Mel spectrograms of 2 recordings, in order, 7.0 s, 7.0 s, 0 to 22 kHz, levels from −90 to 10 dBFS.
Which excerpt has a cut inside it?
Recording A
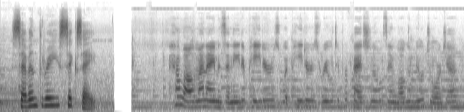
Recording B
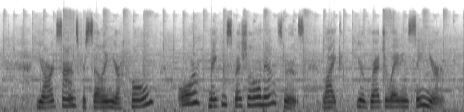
A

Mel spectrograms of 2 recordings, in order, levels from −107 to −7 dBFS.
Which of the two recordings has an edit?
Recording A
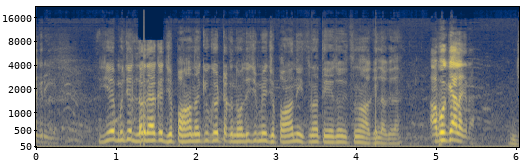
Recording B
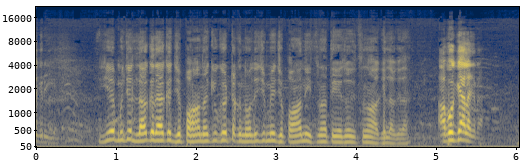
A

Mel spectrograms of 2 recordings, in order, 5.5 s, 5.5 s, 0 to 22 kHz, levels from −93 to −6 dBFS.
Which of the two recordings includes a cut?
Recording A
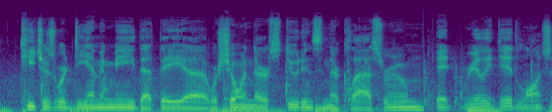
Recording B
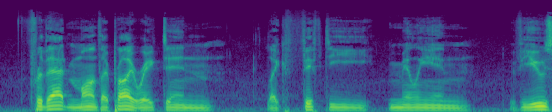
A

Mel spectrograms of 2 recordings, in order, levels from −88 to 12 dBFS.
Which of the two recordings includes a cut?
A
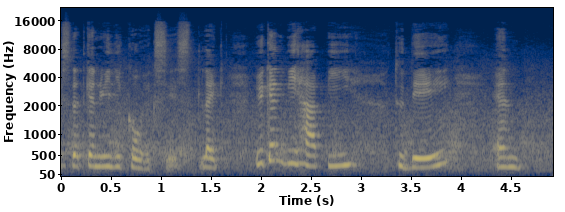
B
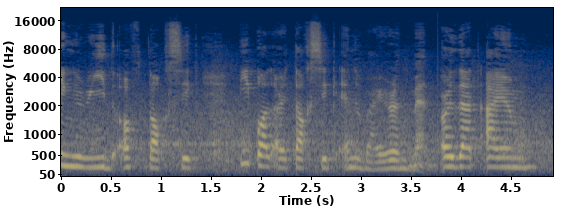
B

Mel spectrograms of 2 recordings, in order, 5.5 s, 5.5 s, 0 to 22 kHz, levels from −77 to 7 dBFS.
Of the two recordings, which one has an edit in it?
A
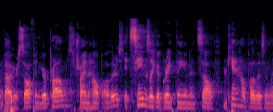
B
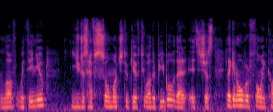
A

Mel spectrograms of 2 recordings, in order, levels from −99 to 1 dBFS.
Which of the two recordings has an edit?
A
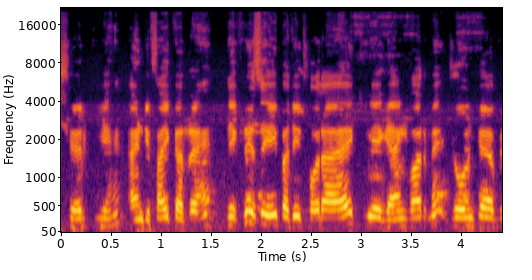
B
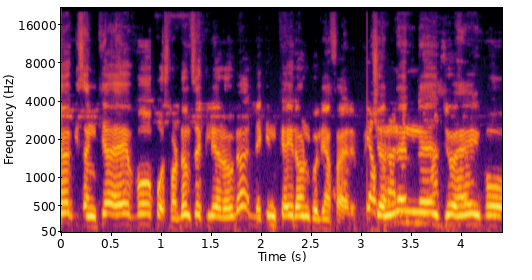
B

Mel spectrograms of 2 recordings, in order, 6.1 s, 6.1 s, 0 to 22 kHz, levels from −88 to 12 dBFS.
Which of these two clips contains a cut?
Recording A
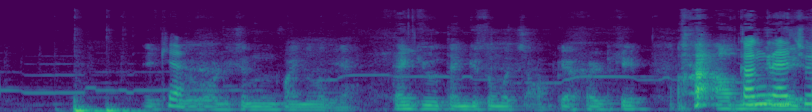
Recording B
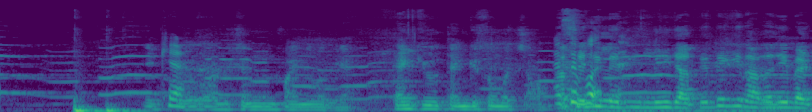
B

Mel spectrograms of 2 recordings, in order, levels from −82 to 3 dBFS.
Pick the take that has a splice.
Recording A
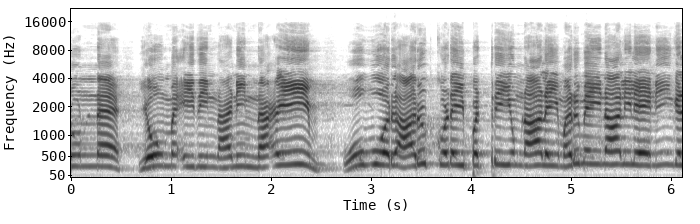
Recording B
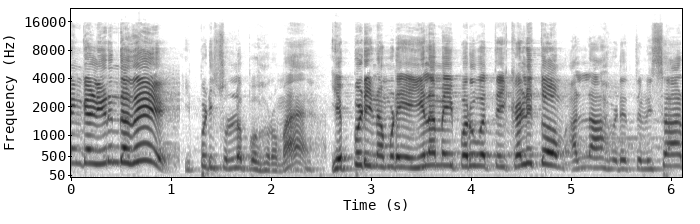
B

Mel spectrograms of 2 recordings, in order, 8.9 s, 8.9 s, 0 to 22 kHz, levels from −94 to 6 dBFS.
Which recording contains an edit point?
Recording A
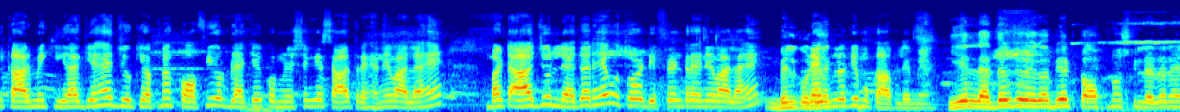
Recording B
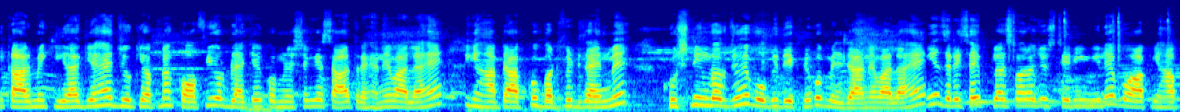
B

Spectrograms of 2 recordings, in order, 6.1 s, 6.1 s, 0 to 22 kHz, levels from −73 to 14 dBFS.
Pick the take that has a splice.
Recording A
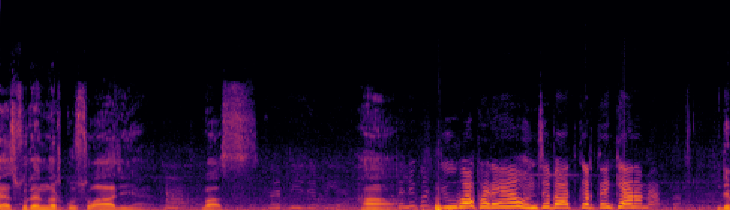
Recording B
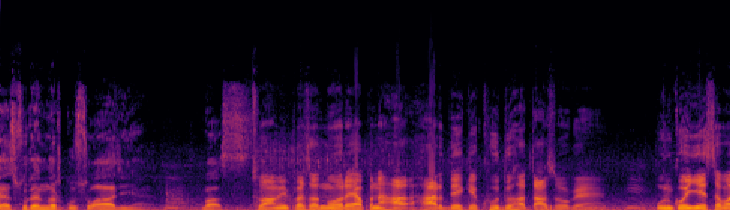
B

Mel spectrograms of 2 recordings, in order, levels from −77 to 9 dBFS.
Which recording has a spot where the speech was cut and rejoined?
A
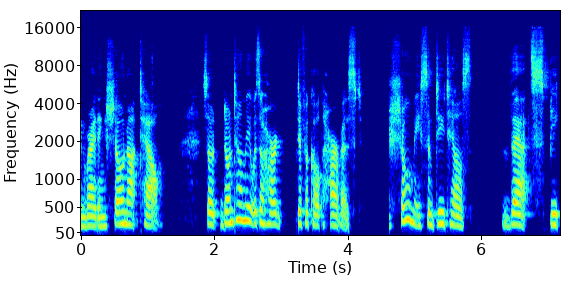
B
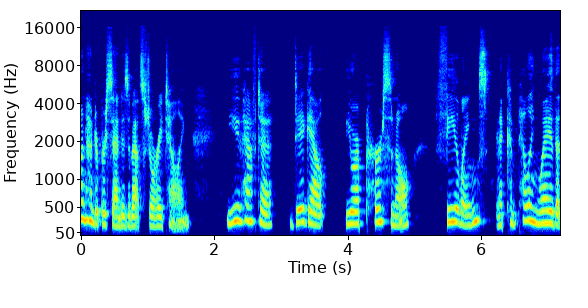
B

